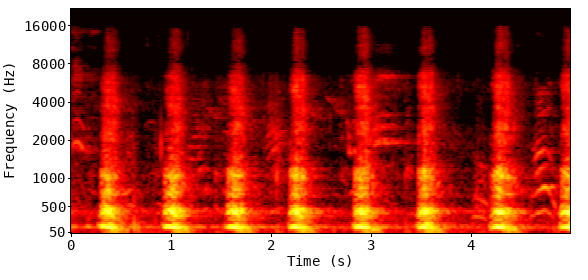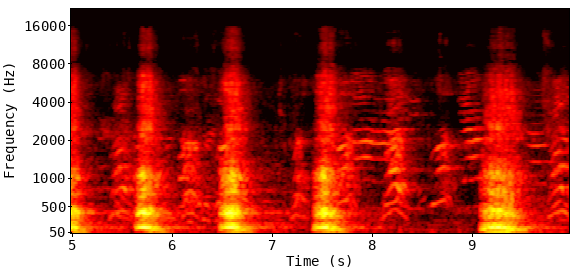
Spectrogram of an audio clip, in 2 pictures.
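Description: A lion gives a steady series of deep, hoarse grunting roars, about one every two-thirds of a second.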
